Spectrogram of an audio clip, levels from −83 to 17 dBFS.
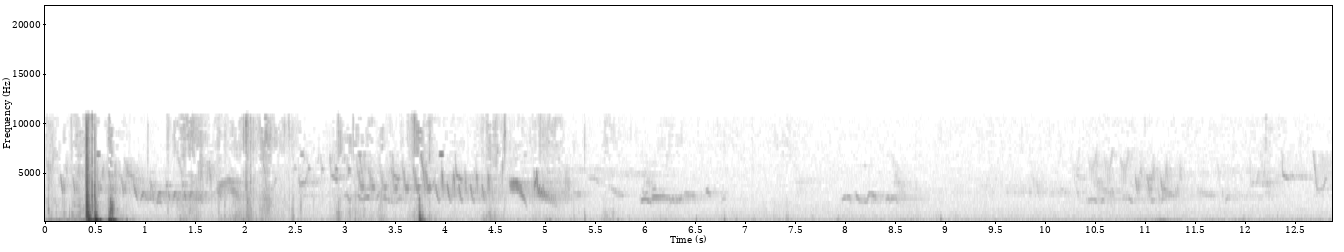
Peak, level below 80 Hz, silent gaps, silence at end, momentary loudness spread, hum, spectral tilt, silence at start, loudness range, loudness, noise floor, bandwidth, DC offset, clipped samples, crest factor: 0 dBFS; -38 dBFS; none; 9.1 s; 33 LU; none; -6 dB/octave; 0.4 s; 31 LU; -20 LUFS; -59 dBFS; 11.5 kHz; under 0.1%; under 0.1%; 30 dB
